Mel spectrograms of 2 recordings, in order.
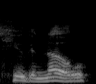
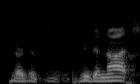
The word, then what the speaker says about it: Huguenot: And actually, the name is Huguenot. Oh, okay. Huguenots is the British pronunciation of the French word Huguenot.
